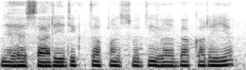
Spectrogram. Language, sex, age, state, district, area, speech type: Maithili, male, 60+, Bihar, Sitamarhi, rural, spontaneous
